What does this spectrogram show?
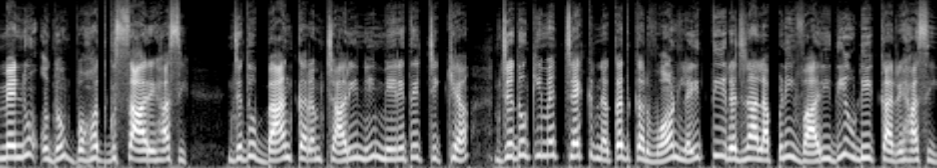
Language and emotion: Punjabi, angry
